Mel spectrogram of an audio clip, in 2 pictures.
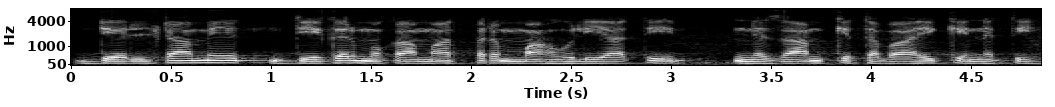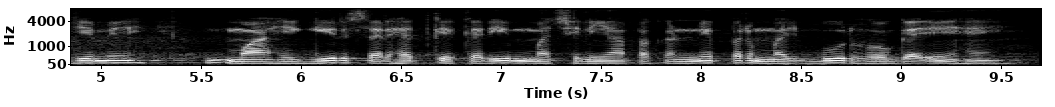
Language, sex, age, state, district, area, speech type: Urdu, male, 18-30, Uttar Pradesh, Saharanpur, urban, read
